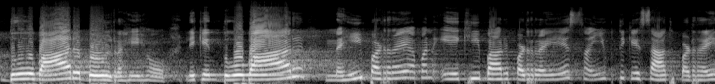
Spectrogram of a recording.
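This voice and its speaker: High-voiced woman teaching slow chanting. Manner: slow, deliberate, repeats words to correct pronunciation; chants verses in a sung melody. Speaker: devotional recitation teacher. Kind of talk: teaching correct chanting of a Sanskrit hymn. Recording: long hall reverb with faint music.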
